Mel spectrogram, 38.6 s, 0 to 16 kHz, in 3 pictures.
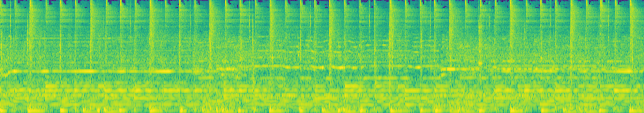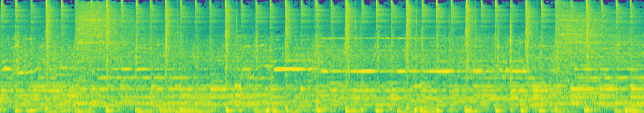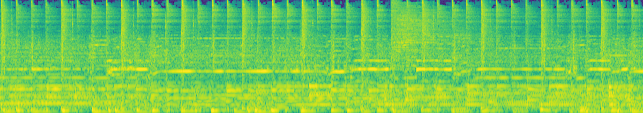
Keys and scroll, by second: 17.0 F1, 19.5 p, 23.3 ctrl+d, 24.2 F1, 34.1 F1, 35.7 F1, 36.2 ctrl+d.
